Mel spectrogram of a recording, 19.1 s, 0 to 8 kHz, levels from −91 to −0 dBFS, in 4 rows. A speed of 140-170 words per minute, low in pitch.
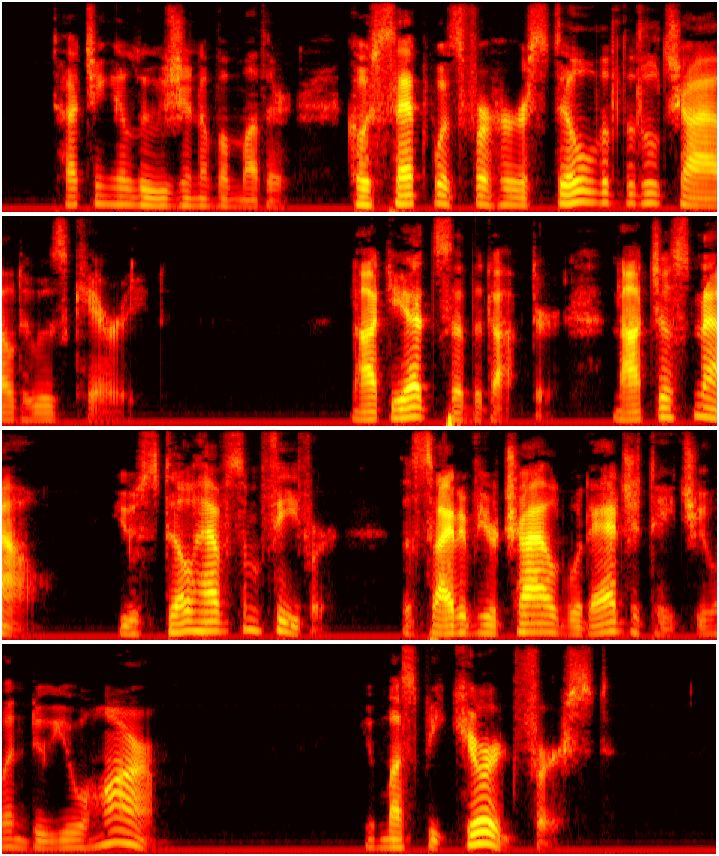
Yes: average, 145 wpm; low, 110 Hz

